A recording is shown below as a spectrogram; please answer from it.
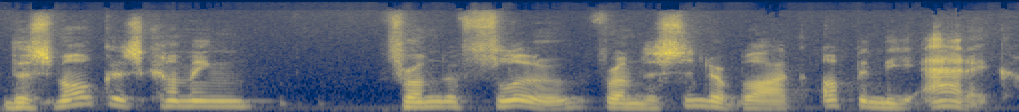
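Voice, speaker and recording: A man's voice: medium pitch, animated, unhurried. Folksy older man telling stories. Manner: rambling, folksy storytelling with asides. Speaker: storytelling guest. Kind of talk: casual storytelling on a talk show.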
